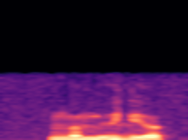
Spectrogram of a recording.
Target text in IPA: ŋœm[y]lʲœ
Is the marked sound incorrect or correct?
correct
